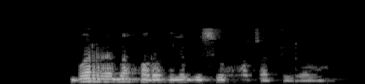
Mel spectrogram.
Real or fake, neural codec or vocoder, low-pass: real; none; 5.4 kHz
